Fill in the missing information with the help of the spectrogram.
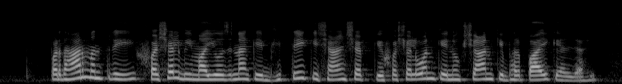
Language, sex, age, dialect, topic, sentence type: Magahi, female, 56-60, Western, agriculture, statement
